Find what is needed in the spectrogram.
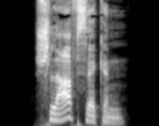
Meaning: dative plural of Schlafsack
- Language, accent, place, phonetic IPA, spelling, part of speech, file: German, Germany, Berlin, [ˈʃlaːfˌzɛkn̩], Schlafsäcken, noun, De-Schlafsäcken.ogg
